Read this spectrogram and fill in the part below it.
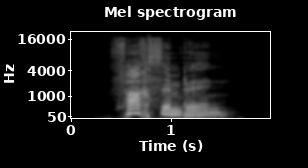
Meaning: to talk about technical, professional or intellectual matters, often lengthily in a way that is fun for the participants but tedious for outsiders
- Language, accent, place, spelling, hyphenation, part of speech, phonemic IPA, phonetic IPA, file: German, Germany, Berlin, fachsimpeln, fach‧sim‧peln, verb, /ˈfaxˌzɪmpəln/, [ˈfaχˌzɪm.pl̩n], De-fachsimpeln.ogg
